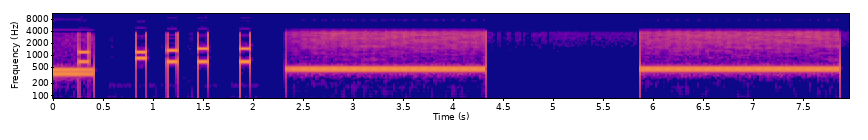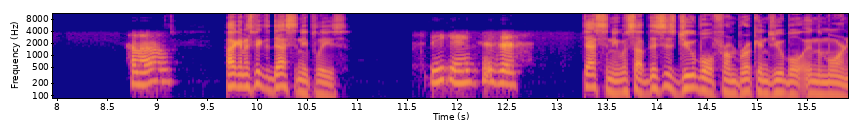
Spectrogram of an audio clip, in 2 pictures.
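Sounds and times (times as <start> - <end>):
long steady telephone ringback tones: 0.0 - 0.4, 2.3 - 4.4, 5.9 - 7.9
speech: 8.8 - 11.0, 11.7 - 12.7, 13.3 - 15.9.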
